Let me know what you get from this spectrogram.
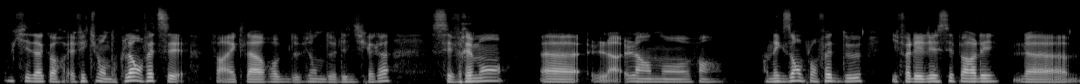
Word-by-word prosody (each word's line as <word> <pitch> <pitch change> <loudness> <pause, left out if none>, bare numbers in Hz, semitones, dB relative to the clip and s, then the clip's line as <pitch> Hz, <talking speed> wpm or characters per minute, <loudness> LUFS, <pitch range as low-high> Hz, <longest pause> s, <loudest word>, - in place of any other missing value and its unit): OK. 160 -1 -5
D'accord. 135 -3 +1
Effectivement 150 -1 -2
donc 120 +1 -9
là, 175 +2 +8
en 175 - +3
fait, 170 +1 +2
c'est 135 -5 +2 0.2
enfin - - -3
avec 115 0 -1
la 115 -1 +6
robe 120 +1 -5
de 110 - -9
viande 130 +2 -8
de 120 -1 -6
Lady 115 +1 -7
Gaga 145 +7 -1 0.4
c'est 135 - -2
vraiment, 145 +7 +2 0.3
heu, - - -3 0.5
là - - -1
là 135 -1 +1
on 130 0 -4
en 120 -1 -3
enfin, 120 0 -8 0.4
un 135 - -8
exemple 150 +3 +1
en - - -3
fait 150 +2 +1
de, 145 +3 -2 0.3
il - - -9
fallait 135 -1 +5
laisser 140 +3 +1
parler 140 0 +3
la 120 -2 +1
135 Hz, 195 wpm, -28 LUFS, 120-145 Hz, 0.5 s, là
